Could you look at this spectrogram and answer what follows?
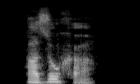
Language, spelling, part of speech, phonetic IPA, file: Polish, pazucha, noun, [paˈzuxa], Pl-pazucha.ogg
